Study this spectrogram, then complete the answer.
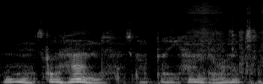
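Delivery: hushed whisper of quiet satisfaction; admiring the tree up close, whispered. Real, not acted. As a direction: whisper it to yourself, pleased. Quietly admiring his wiring result.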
